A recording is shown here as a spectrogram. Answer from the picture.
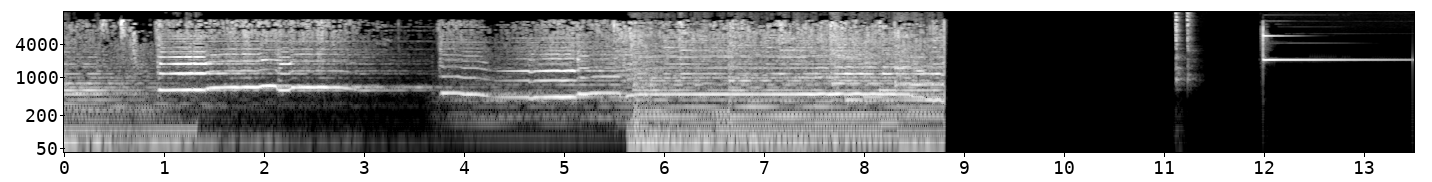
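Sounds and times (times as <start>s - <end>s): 
romantic background music: 0.0s - 8.8s.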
